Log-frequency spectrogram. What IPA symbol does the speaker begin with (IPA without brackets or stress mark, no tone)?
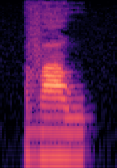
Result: v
